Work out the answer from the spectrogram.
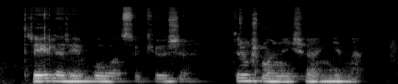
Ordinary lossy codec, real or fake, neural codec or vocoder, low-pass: Opus, 32 kbps; real; none; 14.4 kHz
